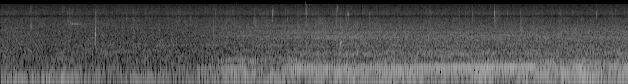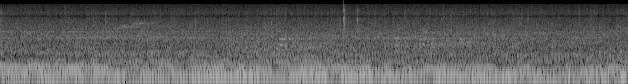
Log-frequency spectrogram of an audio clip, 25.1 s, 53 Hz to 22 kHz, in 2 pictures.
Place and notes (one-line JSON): {"date": "2010-07-07 20:00:00", "description": "motorboat, airplane, airgun, people, birds, dog, rain", "latitude": "57.95", "longitude": "27.63", "altitude": "28", "timezone": "Europe/Tallinn"}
